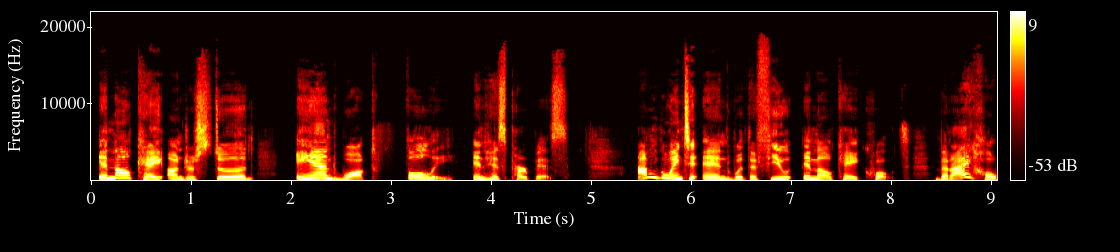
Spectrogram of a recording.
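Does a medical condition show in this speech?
No.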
